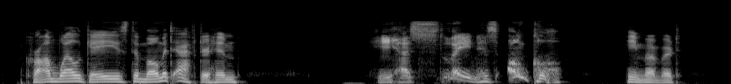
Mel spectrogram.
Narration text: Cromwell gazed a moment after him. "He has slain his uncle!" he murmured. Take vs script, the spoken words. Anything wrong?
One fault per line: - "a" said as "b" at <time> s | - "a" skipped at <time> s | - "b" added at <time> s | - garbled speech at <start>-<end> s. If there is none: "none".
none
